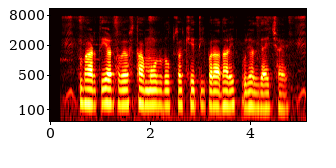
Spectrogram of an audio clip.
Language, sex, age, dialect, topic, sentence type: Maithili, male, 18-24, Bajjika, agriculture, statement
